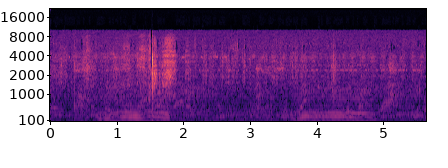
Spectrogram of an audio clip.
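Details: A sleeping dog snoring with its eyes open: two drawn-out, buzzing, low-pitched inspiratory snores about three seconds apart.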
